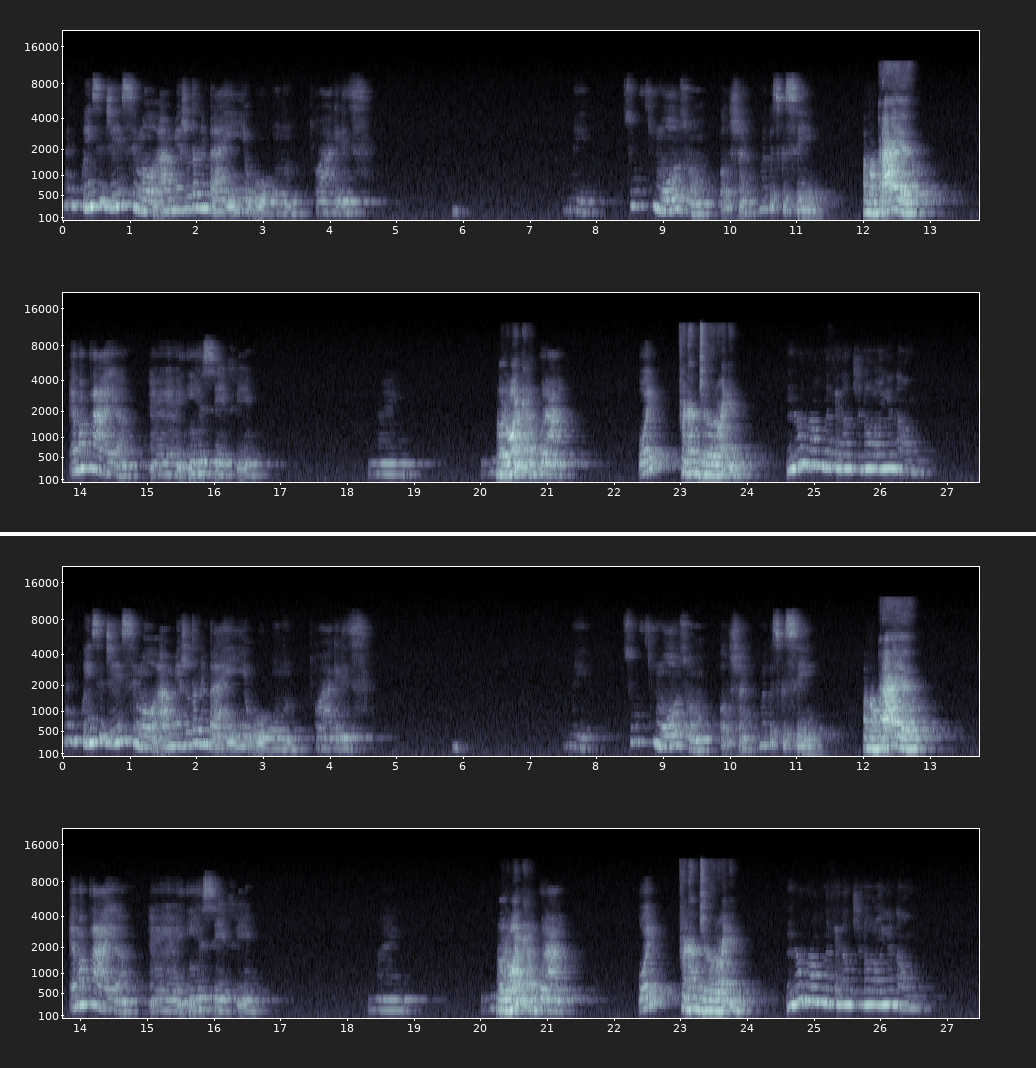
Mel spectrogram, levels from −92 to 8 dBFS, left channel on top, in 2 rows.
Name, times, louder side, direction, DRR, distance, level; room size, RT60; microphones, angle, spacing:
voice 1, 0.0-3.5 3.8-4.5 7.5-7.9 8.4-11.3 13.8-14.8 15.0-16.6 18.3-18.9 20.0-21.2 22.4-22.6 24.6-26.6, equal, 20° right, -5 dB, 0.9 m, -28 dB
voice 2, 12.0-12.8 20.2-20.8 23.0-23.9, equal, 35° left, -3 dB, 0.9 m, -18 dB
5.6 x 2.0 x 2.7 m, 0.83 s
head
